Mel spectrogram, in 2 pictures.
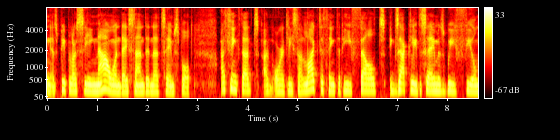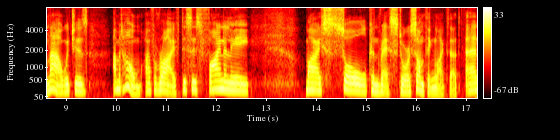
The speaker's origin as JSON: {"language": "English", "country": "Netherlands", "said": "I'm from Holland."}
